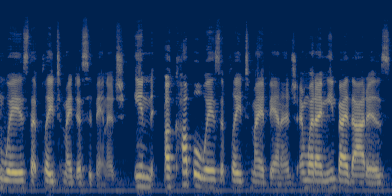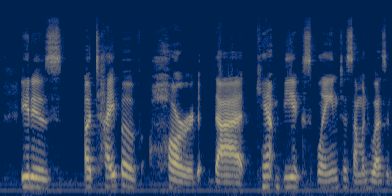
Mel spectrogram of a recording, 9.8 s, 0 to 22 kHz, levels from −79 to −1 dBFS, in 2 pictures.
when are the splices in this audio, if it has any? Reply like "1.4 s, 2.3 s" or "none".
4.9 s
